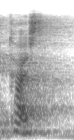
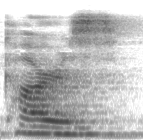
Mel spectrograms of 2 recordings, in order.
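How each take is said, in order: First: The final S sound is clipped short. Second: The final S sound is held long. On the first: The speaker calls it wrong. "I don't say cars" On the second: The speaker calls it right. "I say cars"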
